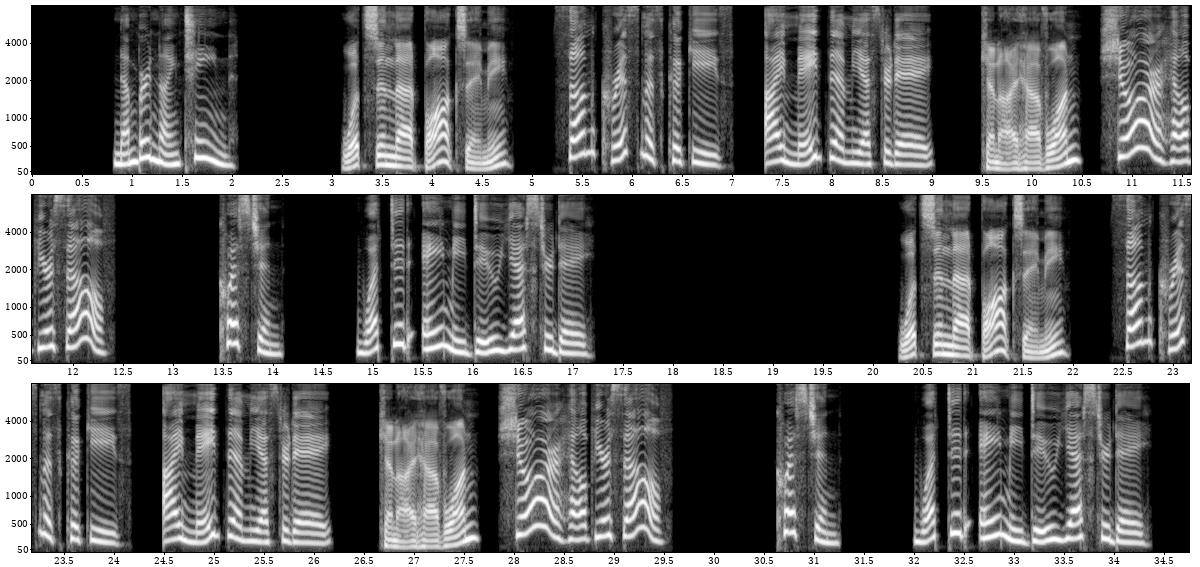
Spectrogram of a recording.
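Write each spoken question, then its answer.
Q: What did Amy do yesterday?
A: She made Christmas cookies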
